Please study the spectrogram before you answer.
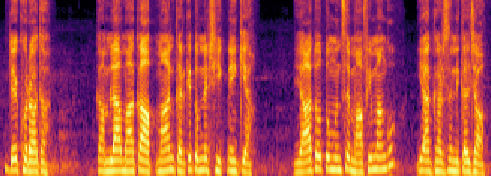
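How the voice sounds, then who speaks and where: A man's voice: high-pitched, fairly even intonation, moderate pace, a bit bright. A man voicing a young husband in a family story, earnest and reproachful in defence of his nanny.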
